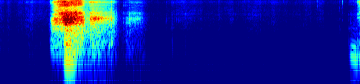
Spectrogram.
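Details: Acted role-play of a female friend coming down with a cold after being out in the rain, with throat starting to hurt: one sharp, hissing sneeze burst with a brief breathy aftersound.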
